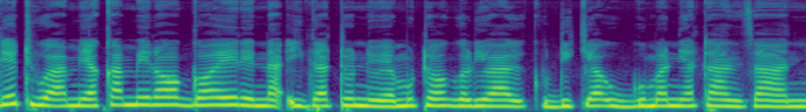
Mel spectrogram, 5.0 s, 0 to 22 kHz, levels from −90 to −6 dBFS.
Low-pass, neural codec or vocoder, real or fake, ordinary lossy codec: none; none; real; none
